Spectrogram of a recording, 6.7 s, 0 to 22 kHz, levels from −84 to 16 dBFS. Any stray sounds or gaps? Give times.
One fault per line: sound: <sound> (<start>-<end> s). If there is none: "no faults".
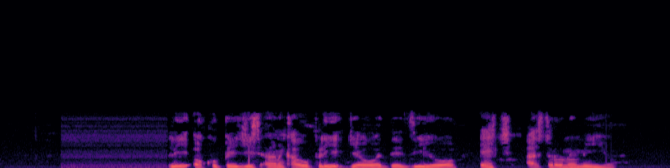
no faults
